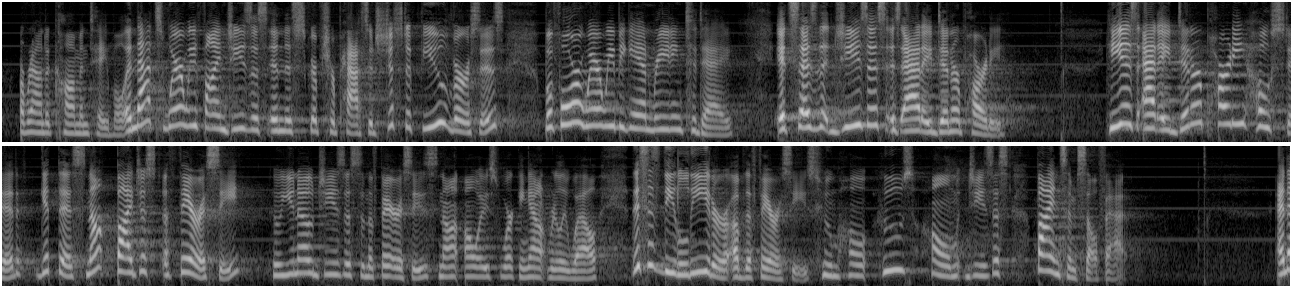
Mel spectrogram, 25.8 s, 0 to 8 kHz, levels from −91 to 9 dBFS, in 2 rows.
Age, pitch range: 40-59, 220-335 Hz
